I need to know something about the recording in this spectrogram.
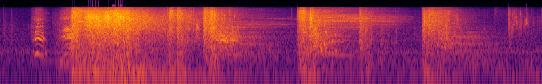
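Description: Fiery blasts roar and crackle.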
